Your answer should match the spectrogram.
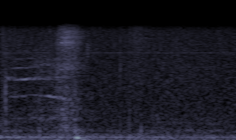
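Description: A kitten's meow: one short, thin, high cry that falls in pitch, lasting under a second.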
